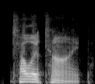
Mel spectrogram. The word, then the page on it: Teletype: American English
